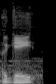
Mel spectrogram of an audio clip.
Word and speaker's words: agate: The other stone is a polished agate stone. I do believe it's pronounced agate.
